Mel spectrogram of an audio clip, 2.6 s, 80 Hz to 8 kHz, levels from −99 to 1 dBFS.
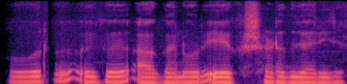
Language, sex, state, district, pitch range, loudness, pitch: Marwari, male, Rajasthan, Nagaur, 130-135 Hz, -32 LUFS, 130 Hz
